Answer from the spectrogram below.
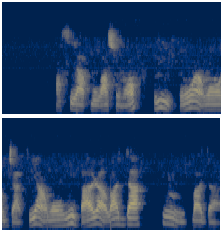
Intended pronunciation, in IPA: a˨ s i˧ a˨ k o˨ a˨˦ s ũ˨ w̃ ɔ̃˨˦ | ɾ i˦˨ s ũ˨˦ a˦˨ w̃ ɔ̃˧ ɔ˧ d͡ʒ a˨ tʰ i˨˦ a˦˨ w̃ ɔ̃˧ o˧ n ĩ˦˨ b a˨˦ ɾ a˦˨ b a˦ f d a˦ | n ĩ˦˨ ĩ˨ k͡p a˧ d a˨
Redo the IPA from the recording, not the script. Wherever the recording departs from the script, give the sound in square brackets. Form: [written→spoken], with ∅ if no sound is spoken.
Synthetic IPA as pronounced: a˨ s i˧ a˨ [k→k͡p] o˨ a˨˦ s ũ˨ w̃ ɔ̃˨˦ | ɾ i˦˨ [s→f] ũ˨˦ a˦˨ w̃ ɔ̃˧ ɔ˧ d͡ʒ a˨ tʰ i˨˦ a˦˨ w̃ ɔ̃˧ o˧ n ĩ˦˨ b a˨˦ ɾ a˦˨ [b→w] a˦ [f→∅] d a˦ | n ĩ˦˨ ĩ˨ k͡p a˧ d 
